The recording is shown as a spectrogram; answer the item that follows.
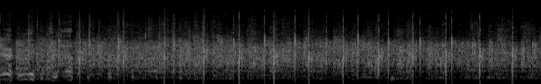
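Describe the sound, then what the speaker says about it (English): An audience applauds a tax commissioner at a summer youth internship program celebration, steady dense clapping from many hands that holds evenly throughout without talk. "let's give him a round of applause"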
